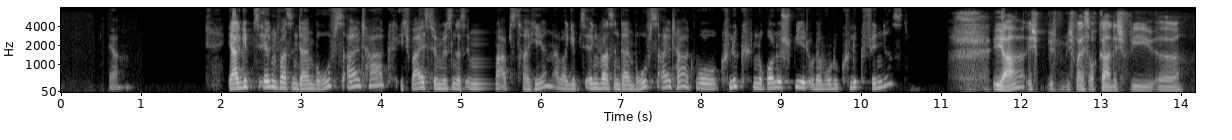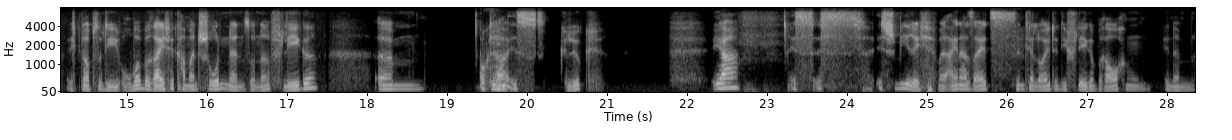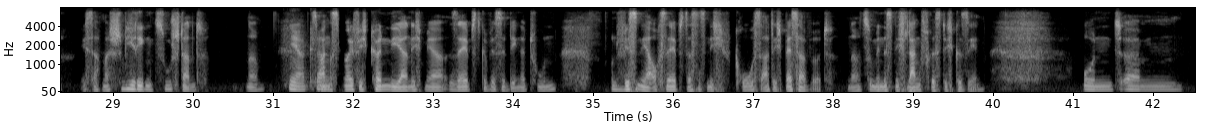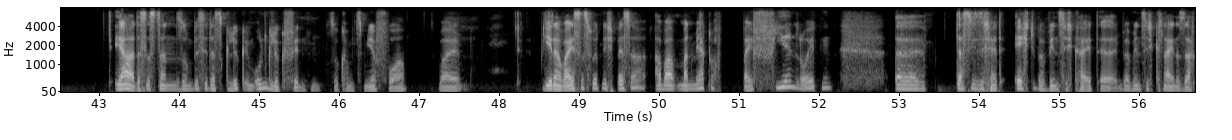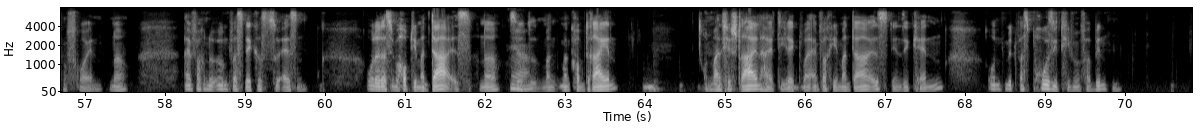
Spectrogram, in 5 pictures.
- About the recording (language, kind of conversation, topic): German, unstructured, Was bedeutet Glück im Alltag für dich?
- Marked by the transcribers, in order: other background noise; distorted speech; static; stressed: "da"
